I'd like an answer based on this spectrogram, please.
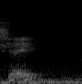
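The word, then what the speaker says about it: Hsieh: His name is spelled H-S-I-E-H, but it's pronounced Shay, who created the company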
